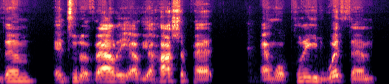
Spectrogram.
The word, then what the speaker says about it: Jehoshaphat: So Jehoshaphat. That's how you pronounce that.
